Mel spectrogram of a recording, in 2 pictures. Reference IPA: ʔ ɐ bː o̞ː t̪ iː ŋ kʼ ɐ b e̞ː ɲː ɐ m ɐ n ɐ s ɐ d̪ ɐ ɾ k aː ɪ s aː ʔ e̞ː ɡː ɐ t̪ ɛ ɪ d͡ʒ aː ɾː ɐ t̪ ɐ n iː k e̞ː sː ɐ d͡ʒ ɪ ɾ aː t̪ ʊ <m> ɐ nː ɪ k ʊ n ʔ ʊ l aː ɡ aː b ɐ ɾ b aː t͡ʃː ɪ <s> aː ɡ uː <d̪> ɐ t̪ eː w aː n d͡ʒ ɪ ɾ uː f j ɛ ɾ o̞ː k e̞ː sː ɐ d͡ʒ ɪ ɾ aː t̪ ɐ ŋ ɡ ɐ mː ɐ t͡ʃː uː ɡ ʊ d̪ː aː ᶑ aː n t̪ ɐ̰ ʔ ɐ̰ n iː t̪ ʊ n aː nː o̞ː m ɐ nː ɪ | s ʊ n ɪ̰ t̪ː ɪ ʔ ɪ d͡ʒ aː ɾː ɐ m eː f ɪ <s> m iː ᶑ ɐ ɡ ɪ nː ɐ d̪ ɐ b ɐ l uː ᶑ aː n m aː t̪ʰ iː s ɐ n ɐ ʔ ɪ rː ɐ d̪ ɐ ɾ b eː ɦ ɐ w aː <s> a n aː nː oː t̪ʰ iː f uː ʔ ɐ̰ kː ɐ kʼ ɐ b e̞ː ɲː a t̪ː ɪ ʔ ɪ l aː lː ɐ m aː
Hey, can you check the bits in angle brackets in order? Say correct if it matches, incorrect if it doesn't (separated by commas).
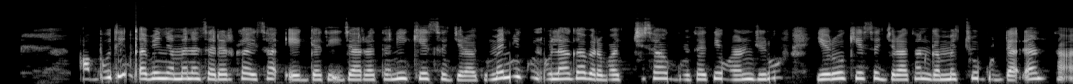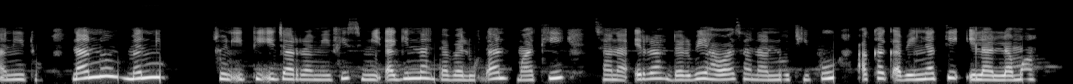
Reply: correct, correct, incorrect, correct, correct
